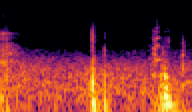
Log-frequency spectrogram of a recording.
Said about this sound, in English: A knock?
